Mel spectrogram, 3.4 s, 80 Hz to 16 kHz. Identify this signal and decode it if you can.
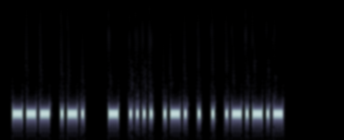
Morse code, heard as a keyed tone, about 36 wpm, 700 Hz. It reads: OR THREE.
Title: Sentences from Top 1000 Words - Review Part 1 - 35wpm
